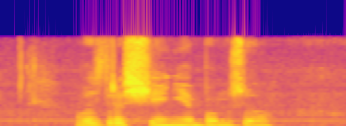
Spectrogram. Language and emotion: Russian, neutral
